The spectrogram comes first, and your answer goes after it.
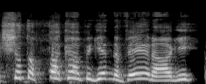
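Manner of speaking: exasperated order. Retold or imitated. Will ordering Augie into the van, mock exasperated. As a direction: order him about, pitched well up.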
